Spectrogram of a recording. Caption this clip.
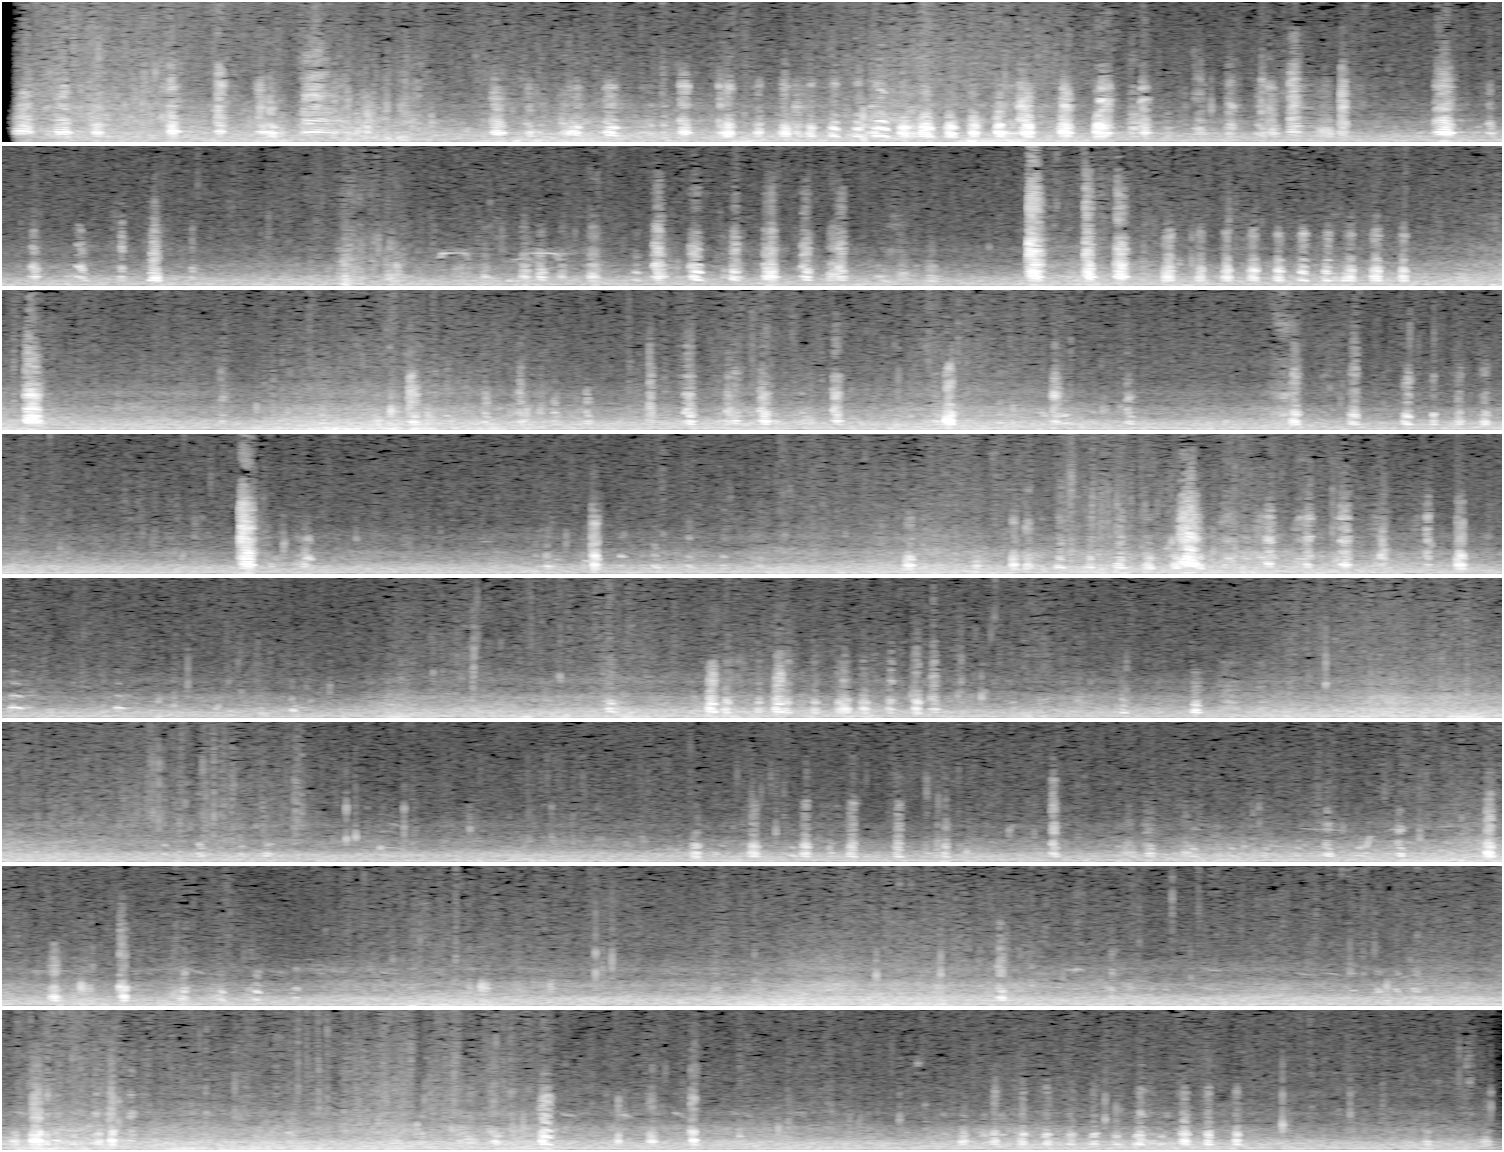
Petites oies
Somme little geese i recorded in the BAie de Somme. Probably Anser fabalis.
anser, geese, goose, oies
